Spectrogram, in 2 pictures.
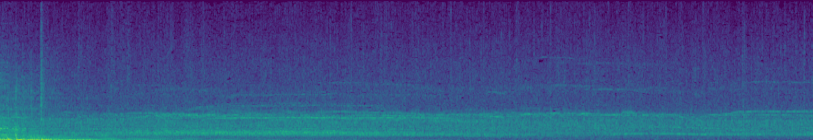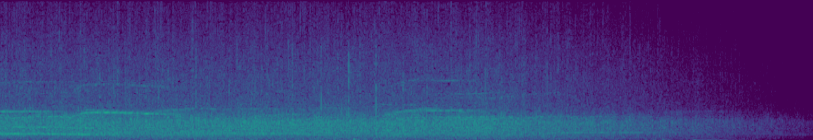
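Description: A live band's final chord rings out and stops about a second in, and a large theatre audience breaks into applause and cheering with scattered shouts. The applause fades out near the end.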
